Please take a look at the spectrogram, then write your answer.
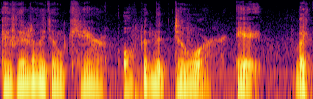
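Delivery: quick, very soft reply; impatient undertone. Acted. Guard tells his colleague to open up, impatient undertone. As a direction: mutter it impatiently under the breath.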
